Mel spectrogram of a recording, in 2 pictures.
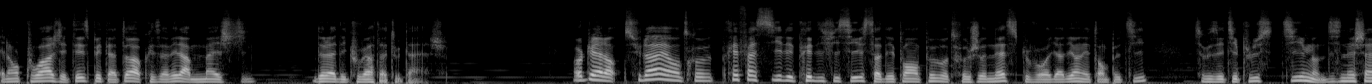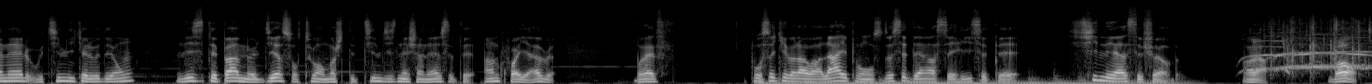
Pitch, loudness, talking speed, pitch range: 130 Hz, -26 LUFS, 175 wpm, 115-155 Hz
